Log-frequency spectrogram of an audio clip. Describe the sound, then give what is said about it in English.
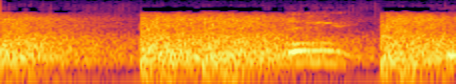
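Loud gunshots crack out in quick succession, each sharp blast leaving a harsh, hissing wash of noise that carries straight into the next shot. “Here, let me see where that bullet nicked you.”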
